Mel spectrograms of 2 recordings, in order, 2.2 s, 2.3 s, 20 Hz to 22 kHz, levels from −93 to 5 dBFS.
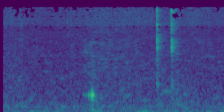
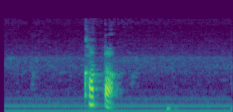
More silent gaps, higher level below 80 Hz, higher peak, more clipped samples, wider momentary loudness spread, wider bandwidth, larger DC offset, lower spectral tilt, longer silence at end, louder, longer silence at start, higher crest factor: neither; second, -60 dBFS vs -46 dBFS; second, -10 dBFS vs 0 dBFS; neither; second, 18 LU vs 27 LU; first, 17 kHz vs 9.8 kHz; neither; second, -1 dB/octave vs -6 dB/octave; second, 0 s vs 0.65 s; second, -36 LUFS vs -18 LUFS; second, 0.05 s vs 0.85 s; first, 30 dB vs 22 dB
